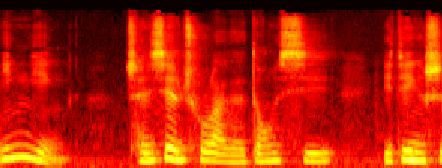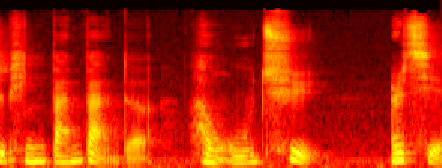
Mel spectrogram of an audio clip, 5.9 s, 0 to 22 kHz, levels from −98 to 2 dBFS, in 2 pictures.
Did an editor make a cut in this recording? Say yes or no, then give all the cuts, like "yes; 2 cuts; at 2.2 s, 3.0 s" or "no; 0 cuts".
yes; 1 cut; at 3.0 s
